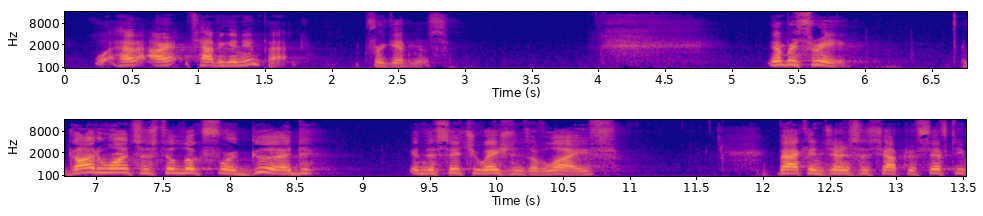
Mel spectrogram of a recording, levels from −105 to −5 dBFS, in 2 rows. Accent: American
